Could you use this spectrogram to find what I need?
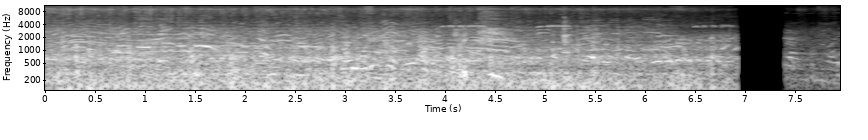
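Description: A crowd of children and adults chatters and shouts excitedly nearby.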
